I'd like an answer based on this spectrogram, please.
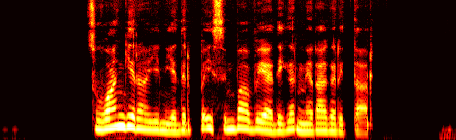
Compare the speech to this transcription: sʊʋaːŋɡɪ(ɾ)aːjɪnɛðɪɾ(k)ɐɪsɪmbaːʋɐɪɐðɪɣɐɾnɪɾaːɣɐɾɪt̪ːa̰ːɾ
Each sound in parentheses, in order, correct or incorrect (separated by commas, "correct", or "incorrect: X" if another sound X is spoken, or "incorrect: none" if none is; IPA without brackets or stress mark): correct, incorrect: p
